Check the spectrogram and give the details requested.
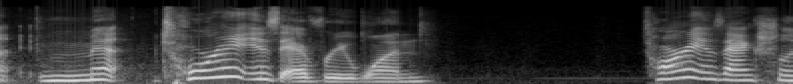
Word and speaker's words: Torrent: to play a mage it's pronounced M torrent The M is invisible torrent torrent torrent arise now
